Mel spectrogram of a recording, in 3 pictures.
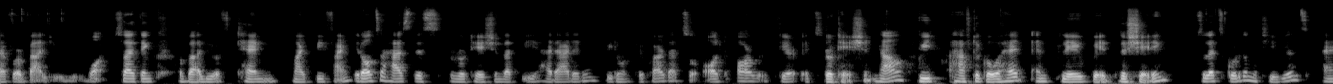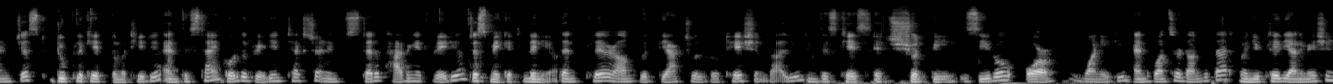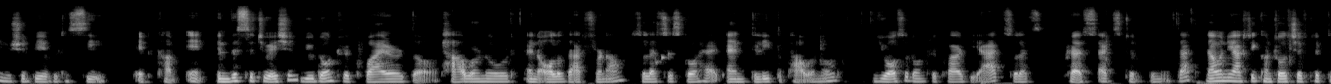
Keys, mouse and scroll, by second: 0.1 click, 0.5 click, 7.1 alt+r, 8.6 scroll up 4, 8.9 shift+middle click, 10.1 shift+middle click, 10.1-10.8 scroll up 1, 12.1 click, 14.1 click, 15.4 middle click, 16.4 scroll up 3, 18.4 click, 19.8-22.5 drag, 23.0-24.5 drag, 24.7-25.4 scroll down 2, 25.4 scroll down 1, 25.6-30.2 drag, 25.6 shift+space, 30.2 middle click, 31.0 scroll up 2, 31.8 click, 33.8 x, 34.9-35.3 middle drag, 35.3-36.7 drag, 37.5 x, 37.7 middle click, 38.5 click, 38.7 ctrl+shift+click, 39.5 middle click.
